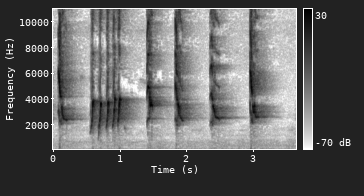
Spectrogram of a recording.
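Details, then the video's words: Lesser green leafbird in lively 'tembakan' song, recorded as a tutor for other birds: a quick triple chip followed by five loud, piercing downslurred whistles roughly half a second apart. "Cucak Kombo Gacor Mentalan Pas Untuk Masteran Burung Isian Tembakan"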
